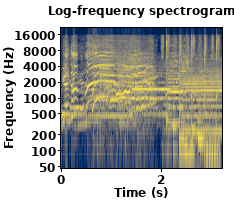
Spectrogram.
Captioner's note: Screams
